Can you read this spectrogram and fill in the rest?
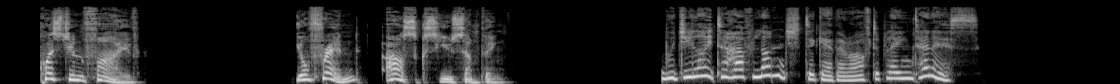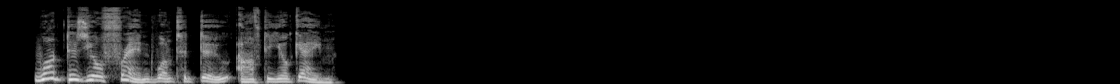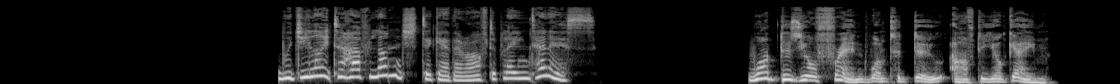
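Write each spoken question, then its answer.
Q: What does your friend want to do after your game?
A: have lunch together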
